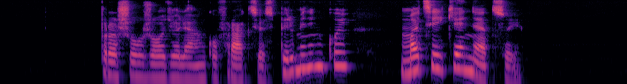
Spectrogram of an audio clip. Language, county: Lithuanian, Kaunas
